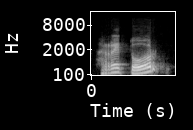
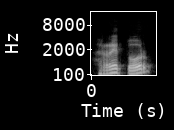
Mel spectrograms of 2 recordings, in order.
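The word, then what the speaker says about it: ῥήτωρ: Por ejemplo, tenemos esta palabra que es rodon. Rodon es rosa. Retor, orador, donde viene retórica. Retor, fíjense que no decimos retórica, decimos retórica. Decimos rodon como en rosa en castellano.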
